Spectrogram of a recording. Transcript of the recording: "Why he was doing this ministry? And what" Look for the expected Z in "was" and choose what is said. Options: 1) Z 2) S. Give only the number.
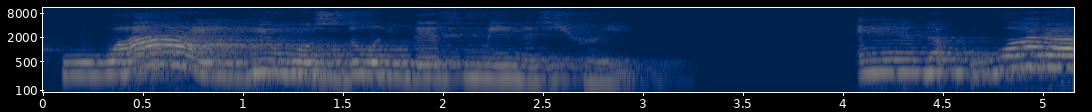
1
